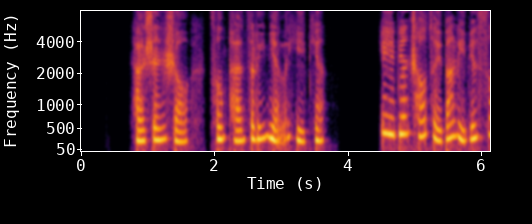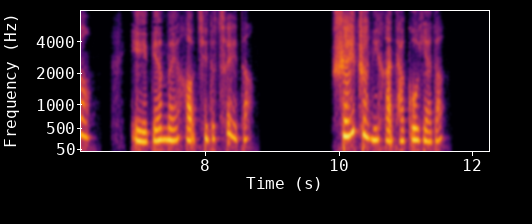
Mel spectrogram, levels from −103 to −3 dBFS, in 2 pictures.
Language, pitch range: Chinese, 245-345 Hz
